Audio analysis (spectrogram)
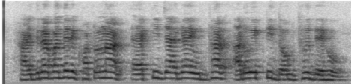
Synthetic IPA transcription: hajd̪ɾabad̪eɾɡʱɔʈonaɾɛkid͡ʑaeɡaeud̪ʱːaɾaɾoek̚ʈid̪ɔɡd̪ʱod̪eɦo

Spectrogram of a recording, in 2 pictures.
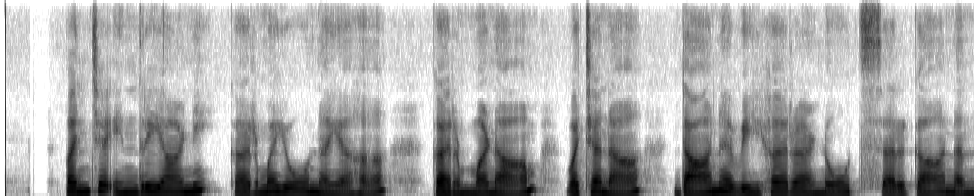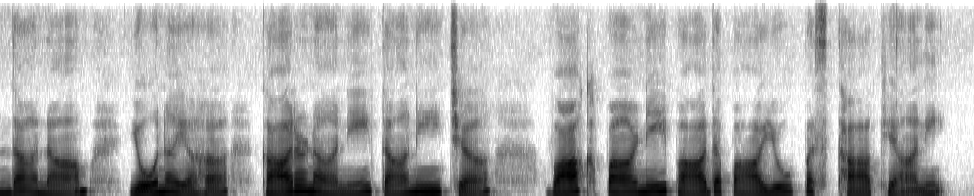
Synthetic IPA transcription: pɐɲt͡ʃɐʔind̪ɾijaːɳi | kɐɾmɐjoːnɐjɐɦɐ̆ | kɐɾmɐɳaːm | ʋɐt͡ʃɐnaː | d̪aːnɐʋihɐɾɐɳoːt̪sɐɾɡaːnɐnd̪aːnaːm | joːnɐjɐɦɐ̆ | kaːɾɐɳaːnit̪aːniːt͡ʃɐ | ʋaːkʰpaːɳipaːd̪ɐpaːjuːpɐst̪ʰaːkʰjaːni

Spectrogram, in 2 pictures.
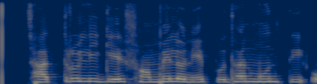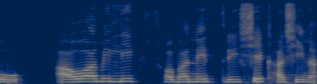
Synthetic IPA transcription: t͡ɕʰat̪ːɾoliɡeɾʃɔmːelonepɾod̪ʱanmont̪ɾiʔo | a̰oamiliɡʃɔbʱanet̪ːɾiʃekʰhaʃina

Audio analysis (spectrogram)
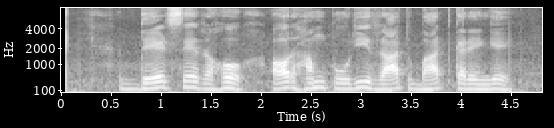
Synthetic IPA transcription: d̪eːɽseɾɐɦoɔːɾɦɐmpuːɾiɾaːt̪baːt̪kɐɾẽːŋɡeː

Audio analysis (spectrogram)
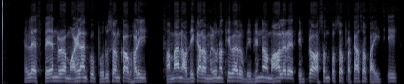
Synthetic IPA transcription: helespenɾɔmɔɦiɭaŋkupuɾusɔŋkɔbʱɔɭi | sɔmanɔd̪ʱikaɾɔmiɭunɔt̪ʰiβaɾubibʱinːɔmɔɦɔlɔɾet̪ibɾɔːsɔnt̪osɔpɾɔkasɔpajt͡ʃʰi

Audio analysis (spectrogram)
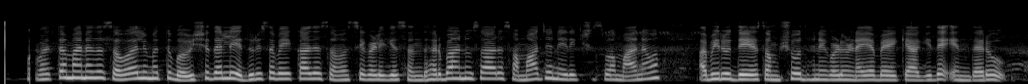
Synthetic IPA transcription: ʋɐɾt̪ɐmaːnɐd̪ɐsɐʋaːlimɐt̪ːubʱɐʋiʃjɐd̪ɐlːied̪uɾisɐbɛːkaːd̪ɐsɐmɐsjɐɡɐɭiɡe̞sɐnd̪ʱɐɾbʱɐːnusaːɾɐsɐmaːd͡ʒɐniɾiːkʂisuʋɐmaːnɐʋɐː | bʱiɾud̪ʱːijɐsɐmʃɔːd̪ʱɐnɛɡɐɭunɛjɐbɛːkeaːɡid̪e̞ʔend̪ɐɾu

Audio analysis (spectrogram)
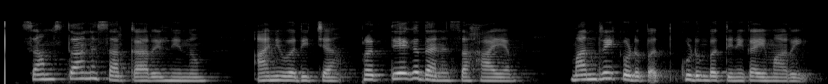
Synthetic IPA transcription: sɐmst̪ʰaːnɐsɐrkaːrilninːum | ɐnuʋɐd̪ʱit͡ɕːɐprɐt̪je̞ːɣɐd̪ɐnɐsɐhaːjɐmː | ɐnd̪rikuɽumbɐt̪ːinɨkɐjmaːri

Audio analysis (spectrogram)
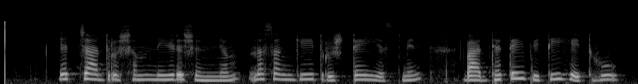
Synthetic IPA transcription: jɐt͡ʃaːd̪ɾuʂɐmniːɽɐʃunjɐmnɐsɐŋɡiːd̪ɾuʂʈeːjɐsminbaːd̪ʱjɐt̪eːbʱit̪iːɦeːt̪uɦu

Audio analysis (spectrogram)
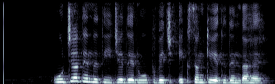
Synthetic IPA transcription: uːɾd͡ʒaːd̪eːnət̪iːd͡ʒeːd̪eːɾuːpʋɪt͡ʃɪksəŋkeːt̪d̪ɪnd̪aːɦɛː

